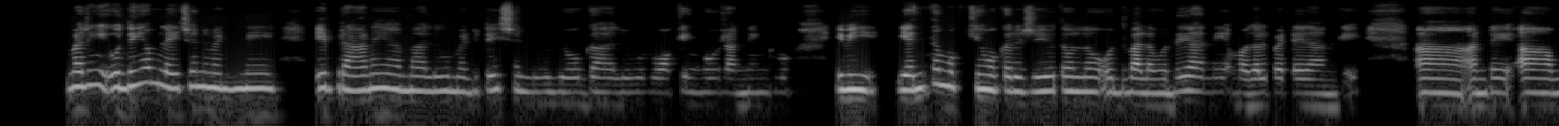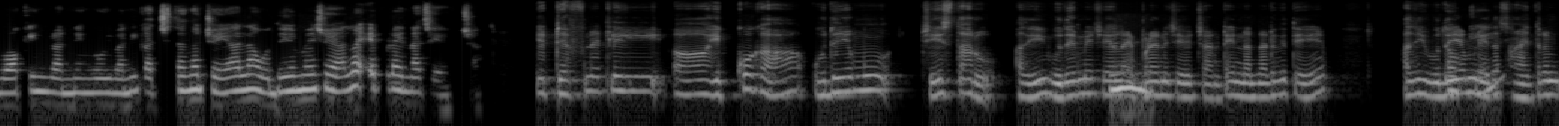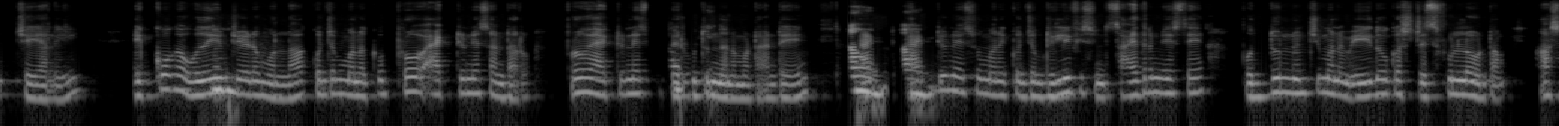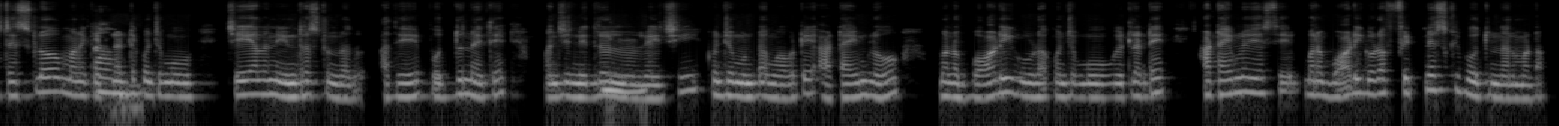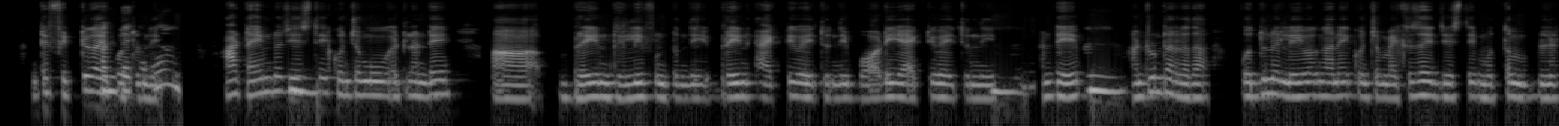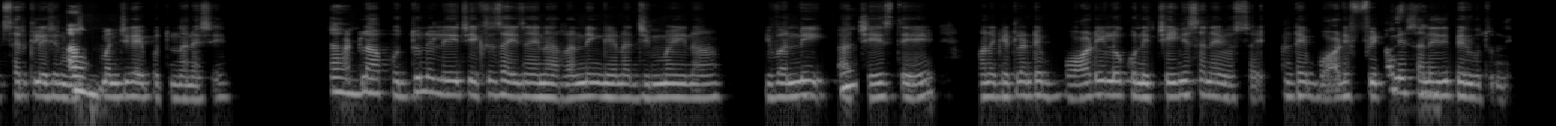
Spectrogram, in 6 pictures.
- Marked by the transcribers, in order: in English: "వాకింగ్"; other background noise; in English: "ఇట్ డెఫినైట్‌లీ"; tapping; in English: "ప్రో యాక్టివ్‌నెస్"; in English: "ప్రో యాక్టివ్‌నెస్"; in English: "యాక్ట్ యాక్టివ్‌నెస్"; in English: "స్ట్రెస్‌ఫు‌ల్‌లో"; in English: "స్ట్రెస్‌లో"; in English: "ఇంట్రెస్ట్"; in English: "బాడీ"; in English: "బాడీ"; in English: "ఫిట్‍నెస్‌కి"; in English: "ఫిట్‌గా"; in English: "బ్రెయిన్"; in English: "బ్రెయిన్"; in English: "బాడీ"; in English: "ఎక్సర్‌సై‌జ్"; in English: "బ్లడ్ సర్క్యులేషన్"; in English: "జిమ్"; in English: "బాడీలో"; in English: "చేంజ్‌స్"; in English: "బాడీ ఫిట్‌నె‌స్"
- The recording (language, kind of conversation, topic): Telugu, podcast, మీ కుటుంబం ఉదయం ఎలా సిద్ధమవుతుంది?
